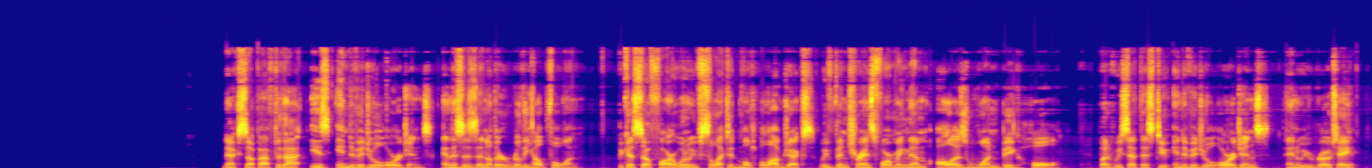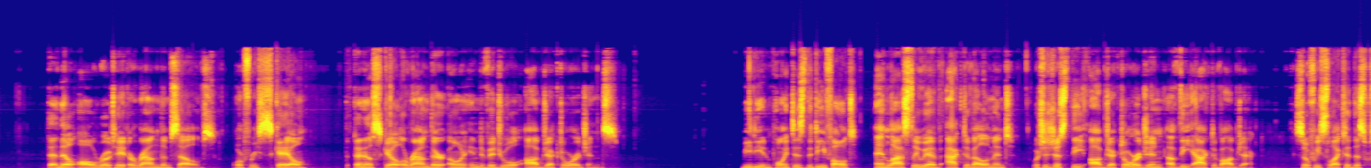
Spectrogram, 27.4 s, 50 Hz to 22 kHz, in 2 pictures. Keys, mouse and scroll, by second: 1.9 click, 5.3-6.0 scroll up 2, 12.3 r, 16.2 s, 20.7 click, 24.8 shift+click.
